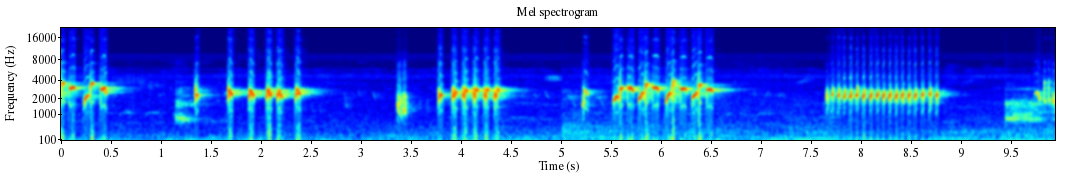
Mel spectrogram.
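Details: Sooty-headed bulbul singing outdoors, recorded as a lure to make other bulbuls answer. Quick chirps and short rattles give way to several fast bubbling runs and a long, even trill of rapid notes.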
